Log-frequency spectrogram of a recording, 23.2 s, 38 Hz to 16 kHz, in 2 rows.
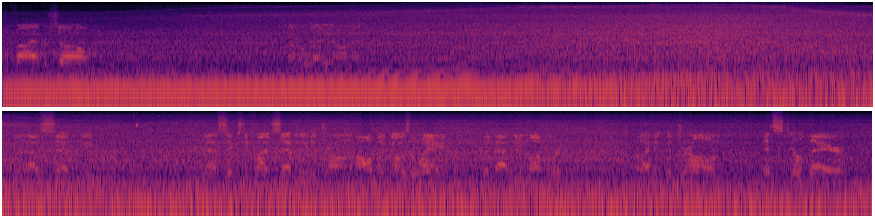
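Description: A 12-valve Cummins truck with a J-pipe exhaust drives at highway speed around 50–55 mph, its steady low drone and road noise continuous throughout while a person talks over it.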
